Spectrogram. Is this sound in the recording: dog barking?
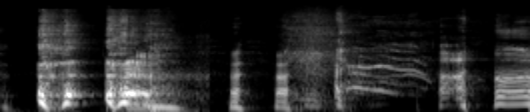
no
